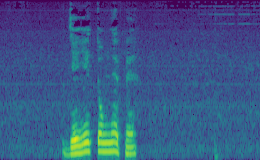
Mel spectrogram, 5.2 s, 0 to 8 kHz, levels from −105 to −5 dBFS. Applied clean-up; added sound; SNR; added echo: none; none; none; none.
